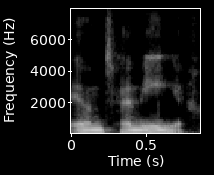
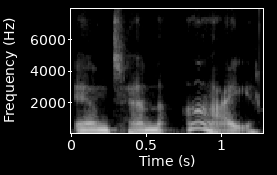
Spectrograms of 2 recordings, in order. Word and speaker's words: antennae: sound like in me so this is why we now have entomologists in English saying antennee but why it also makes sense to someone who is not an entomologist to go with a pronunciation like antenna I it's the etymology of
